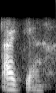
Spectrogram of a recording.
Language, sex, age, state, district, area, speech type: Odia, female, 45-60, Odisha, Angul, rural, conversation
